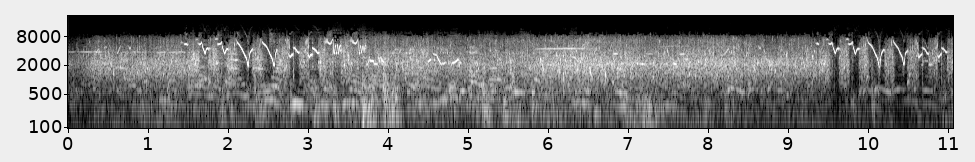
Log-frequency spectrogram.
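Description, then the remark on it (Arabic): A busy chorus of many birds flying in the sky chirps and tweets continuously outdoors over a scenic landscape, with quick overlapping calls over a steady, full background wash, louder bursts of chirping at the start and end. “انظر يا أبي إلى الطيور التي تحلق هناك في السماء، يا الله ما أكثرها وما أجملها.”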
